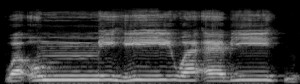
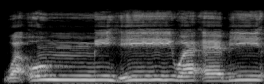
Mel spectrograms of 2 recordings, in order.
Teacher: I didn't say wa ummihi wa abi. No, I added a little ya after the ha, and this ya is madiyya, is to be lengthened. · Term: linking mad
